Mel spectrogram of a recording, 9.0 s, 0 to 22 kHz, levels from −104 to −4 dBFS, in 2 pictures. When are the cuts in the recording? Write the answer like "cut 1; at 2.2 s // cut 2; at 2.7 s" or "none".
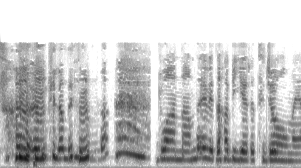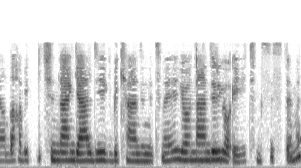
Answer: cut 1; at 1.1 s // cut 2; at 2.2 s // cut 3; at 3.2 s // cut 4; at 6.8 s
